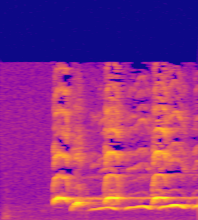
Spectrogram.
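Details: Eastern koels, four birds; a loud whistled call, a high note followed by a lower rising slur, repeated three times in quick succession after a quiet start.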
